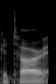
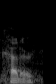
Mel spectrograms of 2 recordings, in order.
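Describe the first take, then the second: First: It is said the common American way. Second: It is said in a non-American way. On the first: This is how most Americans say it. "most of us Americans say Qatar" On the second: This is how it is actually said. "it's actually Qatar"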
